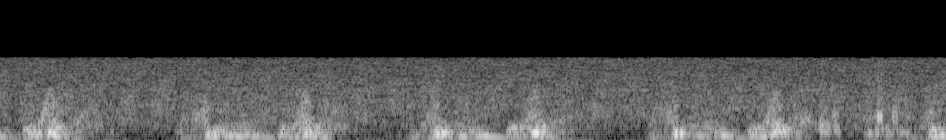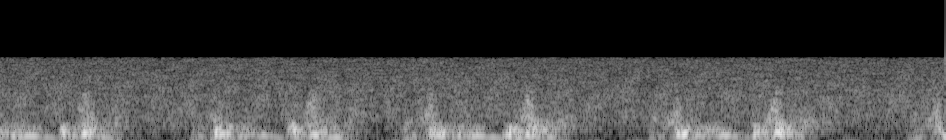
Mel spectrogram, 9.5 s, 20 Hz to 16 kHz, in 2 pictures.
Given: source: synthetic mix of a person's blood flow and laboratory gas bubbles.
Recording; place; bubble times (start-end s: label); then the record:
Doppler ultrasound of blood flow; precordium
4.09-4.22 s: bubbles
4.32-4.56 s: bubbles
From the record:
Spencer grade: 2 (many but less than half of the cardiac periods contain bubble signals, singularly or in groups); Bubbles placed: only in the low amplitude regions of the cardiac cycle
